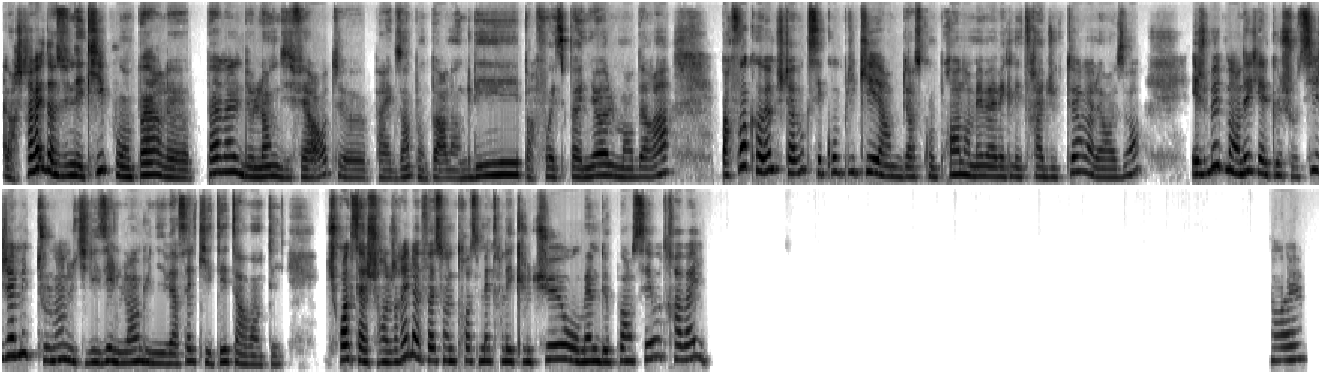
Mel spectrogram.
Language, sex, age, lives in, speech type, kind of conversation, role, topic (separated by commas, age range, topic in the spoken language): French, female, 30-34, France, read, expert-assistant, asker, Une langue universelle changerait-elle la dynamique et la créativité dans les équipes multiculturelles ?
